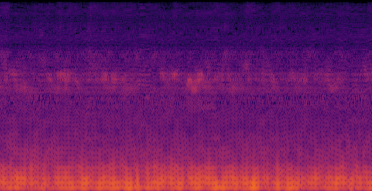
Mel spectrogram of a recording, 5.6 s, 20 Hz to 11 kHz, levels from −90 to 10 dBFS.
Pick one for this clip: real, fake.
fake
